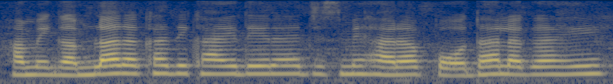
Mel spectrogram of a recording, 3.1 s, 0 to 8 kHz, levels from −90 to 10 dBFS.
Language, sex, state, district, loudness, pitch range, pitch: Hindi, female, Madhya Pradesh, Bhopal, -16 LUFS, 230-255 Hz, 245 Hz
